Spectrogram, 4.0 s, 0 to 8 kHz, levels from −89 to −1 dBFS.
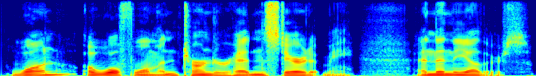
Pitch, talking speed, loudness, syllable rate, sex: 110 Hz, 225 wpm, -18 LUFS, 6.0 syllables/s, male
